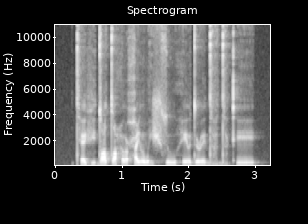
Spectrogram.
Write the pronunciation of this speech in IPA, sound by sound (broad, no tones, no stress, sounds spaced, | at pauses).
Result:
tʰ ɛ fʲ u d u tˤ ɨ h o ħ i ʊ̯ w e̤ ʃ s u h e ʊ̯ t ɹ ɘ d a̤ d a̤ kʼ ẽ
